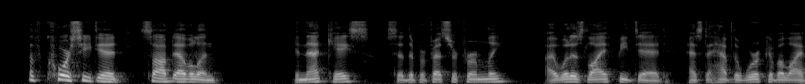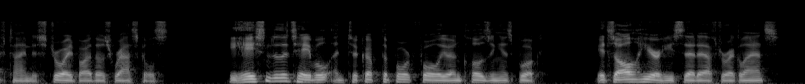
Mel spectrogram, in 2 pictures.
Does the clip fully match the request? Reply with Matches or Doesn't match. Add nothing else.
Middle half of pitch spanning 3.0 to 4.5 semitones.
Doesn't match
